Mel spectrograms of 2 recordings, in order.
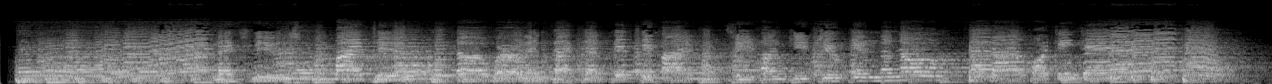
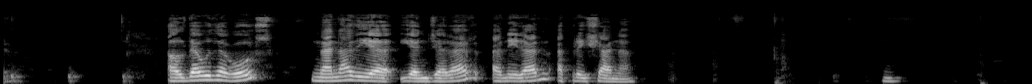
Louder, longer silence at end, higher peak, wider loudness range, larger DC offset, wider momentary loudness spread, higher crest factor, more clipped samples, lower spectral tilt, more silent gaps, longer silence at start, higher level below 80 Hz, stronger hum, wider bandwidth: about the same, -17 LUFS vs -17 LUFS; second, 0.1 s vs 1.35 s; about the same, -2 dBFS vs 0 dBFS; second, 3 LU vs 11 LU; neither; second, 4 LU vs 21 LU; second, 14 dB vs 20 dB; neither; about the same, -6.5 dB/octave vs -5.5 dB/octave; neither; about the same, 0.15 s vs 0.05 s; first, -46 dBFS vs -62 dBFS; neither; first, 18 kHz vs 11.5 kHz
